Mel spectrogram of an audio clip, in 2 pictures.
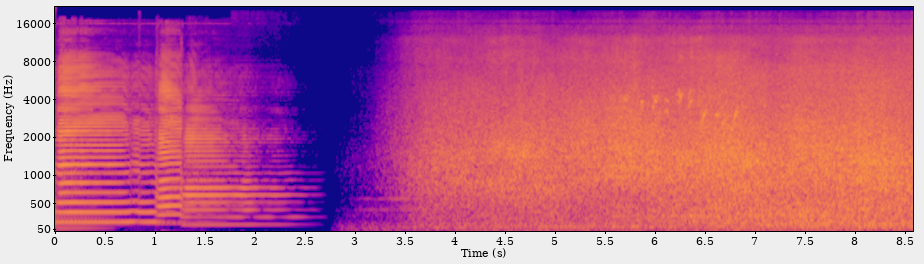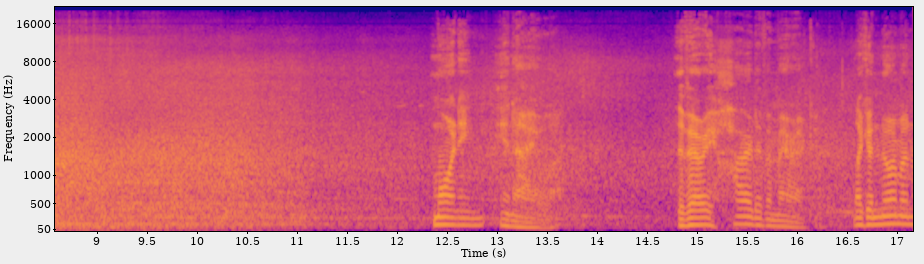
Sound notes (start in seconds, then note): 0.0 easy jazz music version; 4.0 car noise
